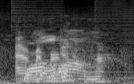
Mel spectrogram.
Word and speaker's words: Wong: Is it Wong? Am I saying that right? Is it... – Wong. – Yeah, okay, so it's Wong.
